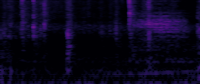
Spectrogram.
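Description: A small paper envelope being handled and its flap opened: soft paper rustling with a few light clicks and taps.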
